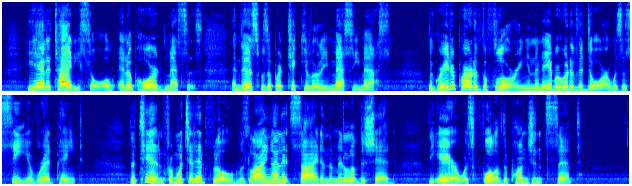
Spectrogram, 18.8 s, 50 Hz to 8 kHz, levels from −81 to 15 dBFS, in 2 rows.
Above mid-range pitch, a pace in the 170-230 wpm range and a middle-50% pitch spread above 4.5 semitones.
Yes: high, 195 Hz; average, 190 wpm; average, 5.2 semitones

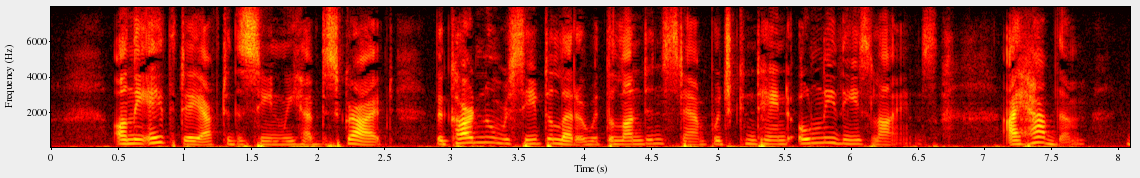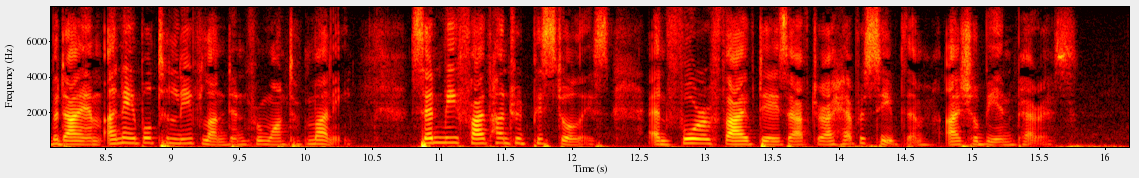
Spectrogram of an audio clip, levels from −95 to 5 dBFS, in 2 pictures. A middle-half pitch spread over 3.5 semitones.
Yes: average, 5.2 semitones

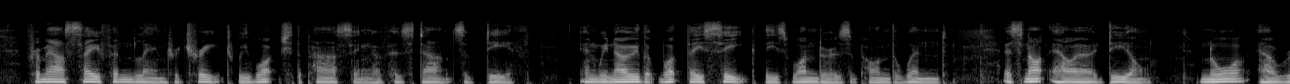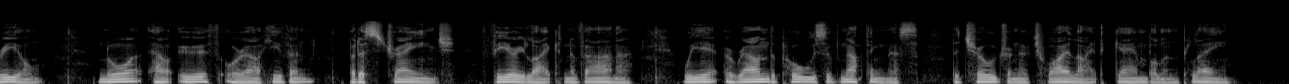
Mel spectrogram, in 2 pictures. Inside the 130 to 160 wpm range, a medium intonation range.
Yes: slow, 135 wpm; average, 3.3 semitones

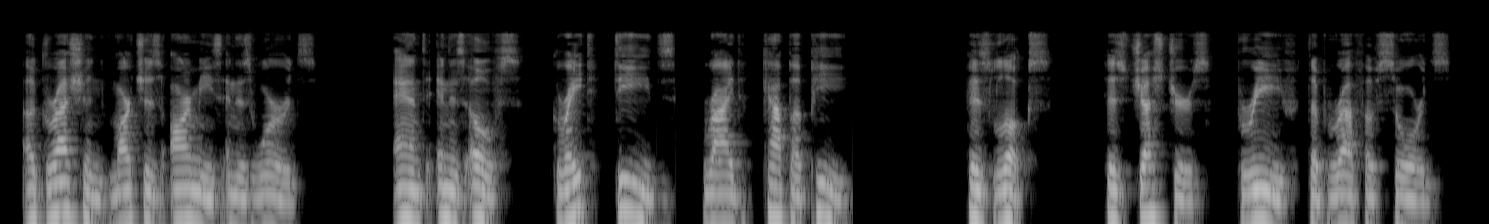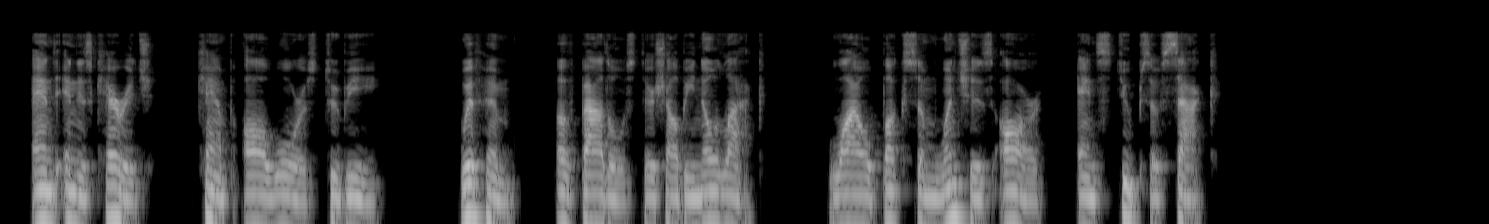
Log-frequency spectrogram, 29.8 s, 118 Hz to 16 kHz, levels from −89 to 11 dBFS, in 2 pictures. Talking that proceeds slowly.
Yes: slow, 105 wpm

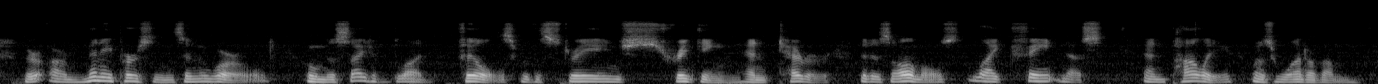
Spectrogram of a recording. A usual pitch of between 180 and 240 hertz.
No: low, 120 Hz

